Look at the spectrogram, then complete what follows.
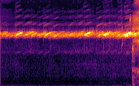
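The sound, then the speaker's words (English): A steady chorus of frogs calling, a high, shrill trilling that runs unbroken and fairly soft, ending with a brief sharp click. “Now the frogs.”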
